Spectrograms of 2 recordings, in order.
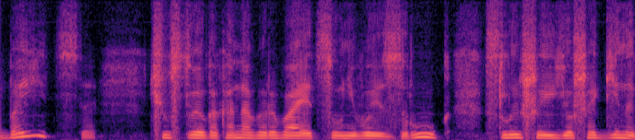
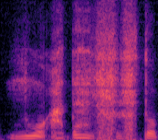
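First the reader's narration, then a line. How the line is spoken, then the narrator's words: Whisper. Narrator (Russian): прошептал он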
